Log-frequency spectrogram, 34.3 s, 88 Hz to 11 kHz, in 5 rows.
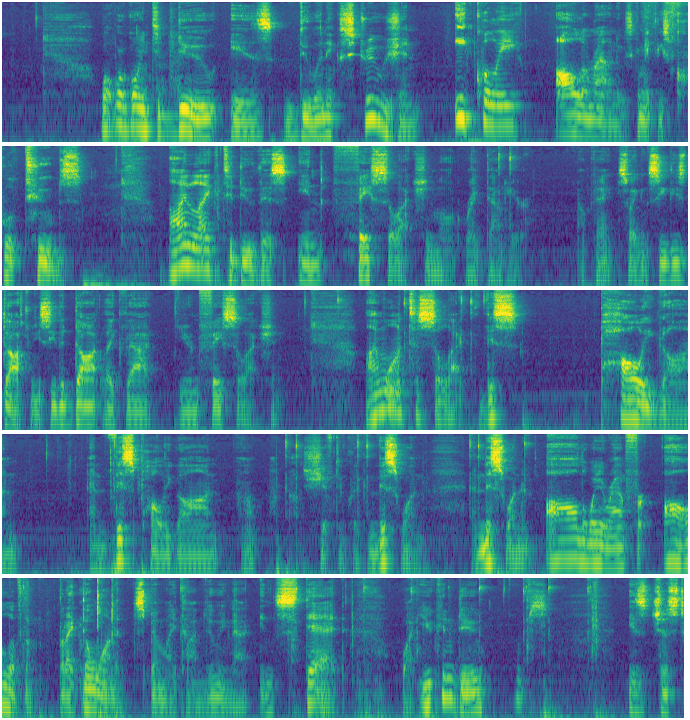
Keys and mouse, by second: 12.0-17.2 drag, 17.2-20.3 middle drag, 22.6-26.1 drag, 26.1 middle click, 26.8-28.4 drag, 28.4 a, 30.4-34.2 middle drag.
